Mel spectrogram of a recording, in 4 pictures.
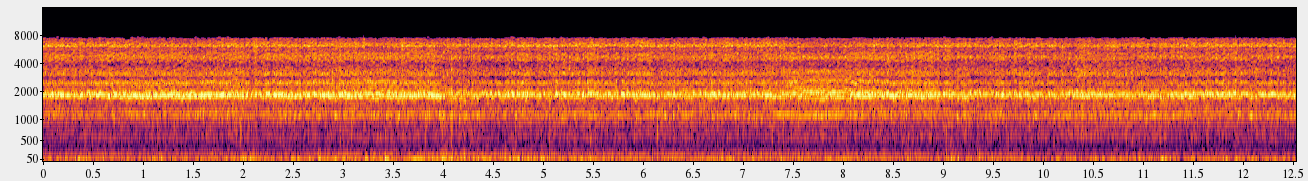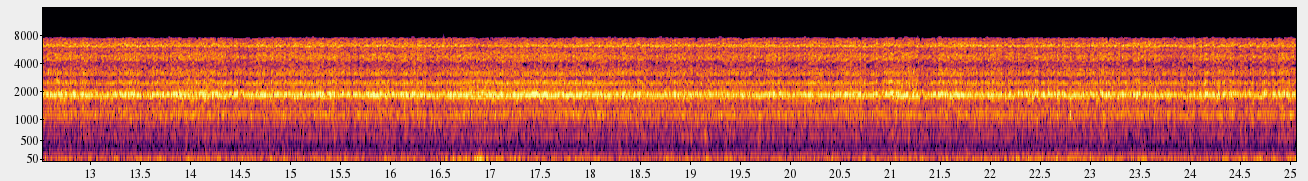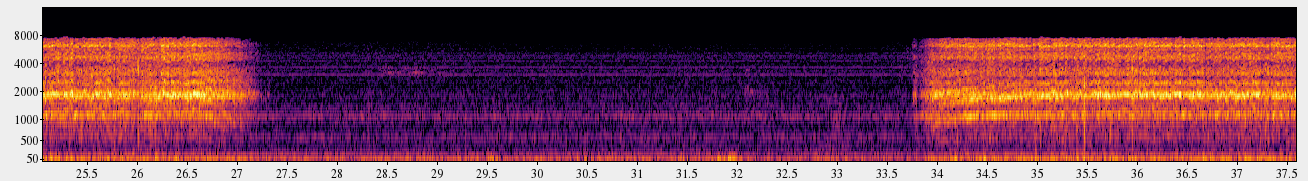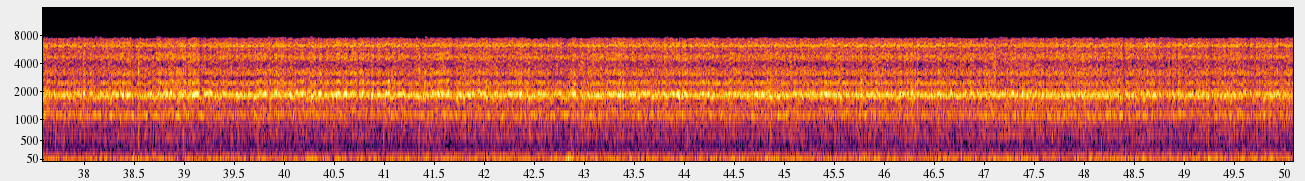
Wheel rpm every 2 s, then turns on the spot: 160, 160, 160, 160, 160, 160, 160, 160, 160, 160, 160, 160, 160, 70, 0, 0, 10, 140, 160, 160, 160, 160, 160, 160, 160.
none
